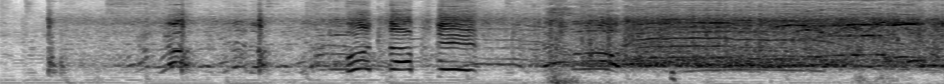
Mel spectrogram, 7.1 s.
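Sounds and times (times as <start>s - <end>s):
speech: 2.6s - 3.7s
yodel machine sound effect of a cheering, shouting crowd: 3.8s - 7.0s.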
